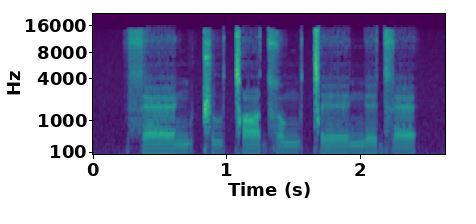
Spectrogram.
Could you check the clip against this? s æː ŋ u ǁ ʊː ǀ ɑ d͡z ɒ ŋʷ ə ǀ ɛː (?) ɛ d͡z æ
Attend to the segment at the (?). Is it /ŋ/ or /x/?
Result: ŋ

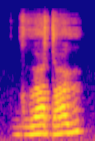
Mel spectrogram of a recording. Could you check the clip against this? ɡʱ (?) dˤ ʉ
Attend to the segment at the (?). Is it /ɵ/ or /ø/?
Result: ɵ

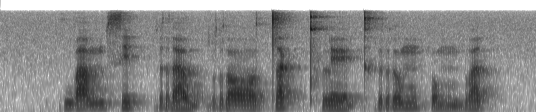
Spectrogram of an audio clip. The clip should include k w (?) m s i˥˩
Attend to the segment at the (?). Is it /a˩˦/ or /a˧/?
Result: a˧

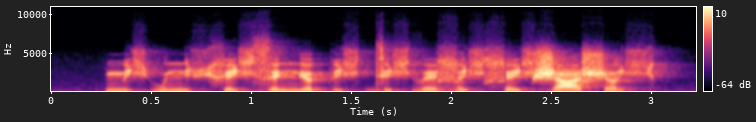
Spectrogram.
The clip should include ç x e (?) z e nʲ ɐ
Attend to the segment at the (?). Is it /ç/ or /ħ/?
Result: ç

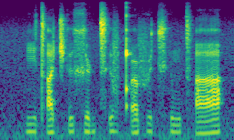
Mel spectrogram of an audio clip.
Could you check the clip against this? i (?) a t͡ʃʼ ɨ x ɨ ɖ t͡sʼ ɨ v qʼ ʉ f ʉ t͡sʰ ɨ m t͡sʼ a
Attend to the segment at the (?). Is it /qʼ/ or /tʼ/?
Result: tʼ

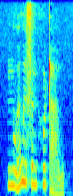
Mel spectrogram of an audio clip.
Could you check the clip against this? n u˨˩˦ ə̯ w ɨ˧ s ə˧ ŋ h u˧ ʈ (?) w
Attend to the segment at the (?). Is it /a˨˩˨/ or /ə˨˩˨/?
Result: a˨˩˨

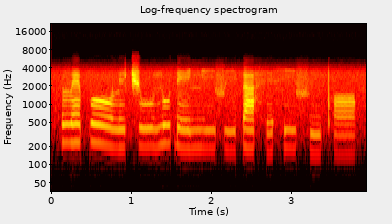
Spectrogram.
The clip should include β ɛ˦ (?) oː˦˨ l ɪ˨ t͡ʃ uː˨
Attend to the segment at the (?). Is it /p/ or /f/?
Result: p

